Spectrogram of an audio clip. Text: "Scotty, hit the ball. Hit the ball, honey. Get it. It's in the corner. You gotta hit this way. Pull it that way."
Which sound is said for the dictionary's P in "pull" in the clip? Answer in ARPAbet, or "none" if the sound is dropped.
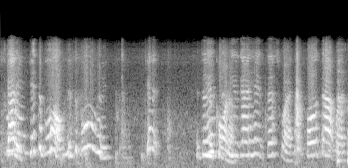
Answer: F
